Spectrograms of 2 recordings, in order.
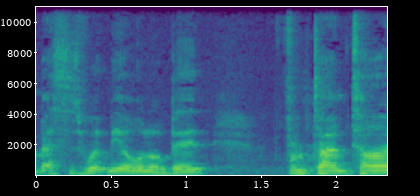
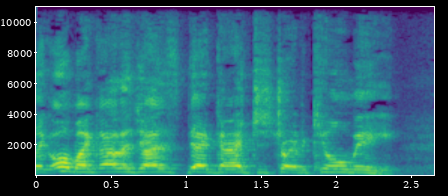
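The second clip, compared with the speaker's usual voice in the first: more emotional delivery, much higher pitch; 5 semitones higher, 5 dB louder than usual. Critiquing flat line readings, showing how the line should go, with more emotion. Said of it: "say it with a little bit more emotion".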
